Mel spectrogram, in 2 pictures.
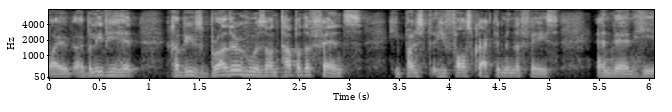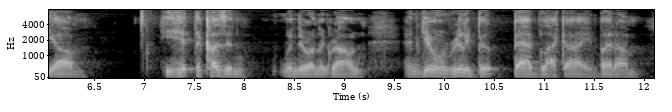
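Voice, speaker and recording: A man in his forties from Hawaii hosting a casual solo podcast. He sounds hoarse and talks in a rambling, chatty, self-mocking way. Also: mid-range voice, dark tone. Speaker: podcast host.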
